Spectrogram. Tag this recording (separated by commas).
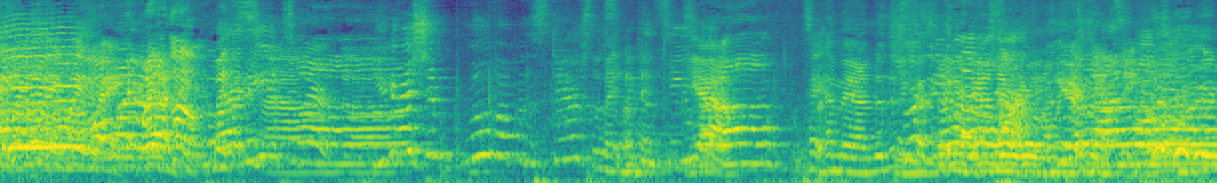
Speech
